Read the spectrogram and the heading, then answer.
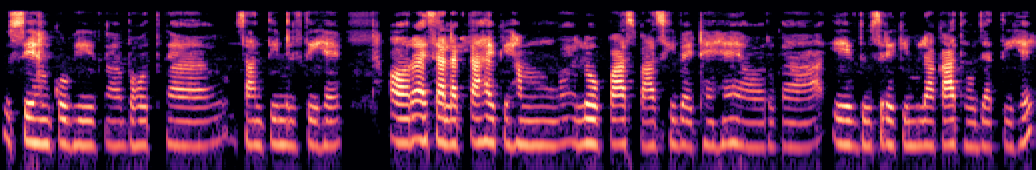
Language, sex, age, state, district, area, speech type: Hindi, female, 45-60, Uttar Pradesh, Lucknow, rural, spontaneous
